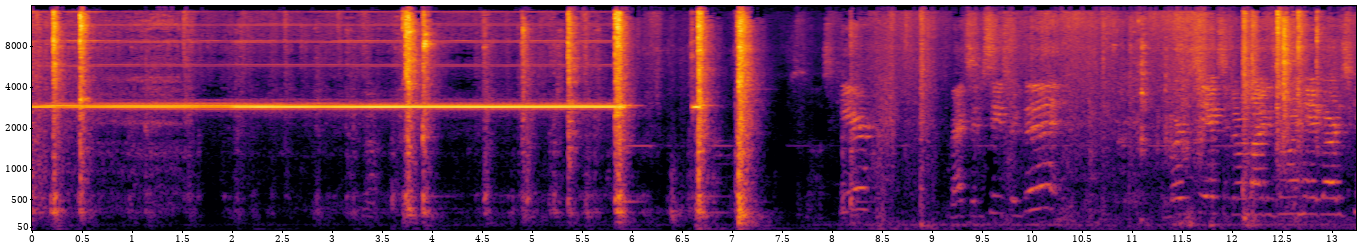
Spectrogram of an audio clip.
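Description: A steady high warning buzzer on a bus sounds for the rear door being open during a pre-trip inspection, holding for about six seconds before it cuts off. A few knocks follow, then a person talks.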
